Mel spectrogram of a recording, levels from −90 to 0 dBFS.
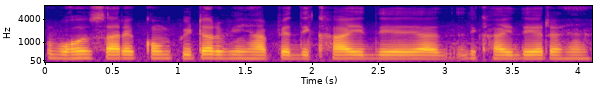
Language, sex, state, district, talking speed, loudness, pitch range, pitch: Hindi, male, Jharkhand, Palamu, 190 wpm, -18 LUFS, 140-150 Hz, 145 Hz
